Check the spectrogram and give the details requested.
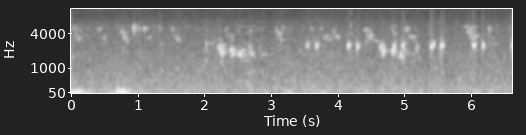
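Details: Female common quail heard over steady background hiss, with clipped paired notes starting midway and repeating regularly toward the end, amid softer scattered chirps and a low thud early on.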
